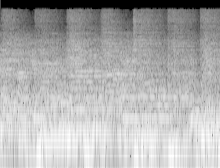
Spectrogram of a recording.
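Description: Live rock band playing: electric guitars and bass holding sustained chords over a steady drum-kit beat.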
